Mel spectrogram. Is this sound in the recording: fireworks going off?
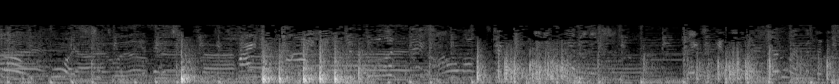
yes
